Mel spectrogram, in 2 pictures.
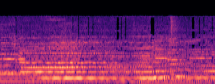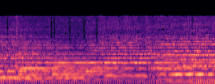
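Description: Solo violin playing a slow melody in long, held notes over a recorded Clavinova digital-piano accompaniment of sustained low chords, which change about two seconds in.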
